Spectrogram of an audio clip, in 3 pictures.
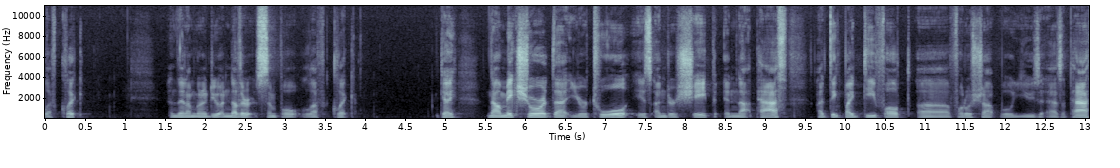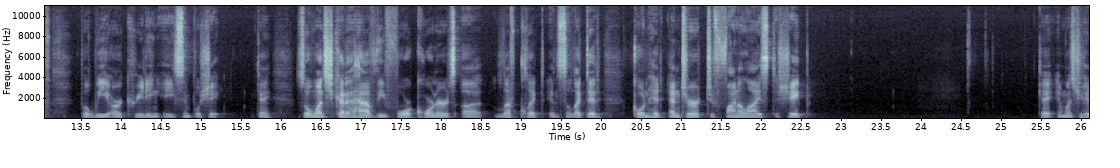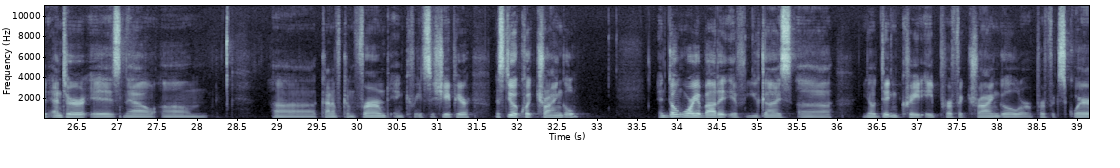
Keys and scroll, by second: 21.4 Return, 24.5 Return.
